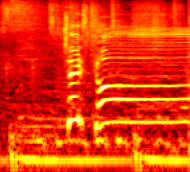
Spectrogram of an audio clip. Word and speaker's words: Chase Cole: He said it wrong. It's Chase Cole!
